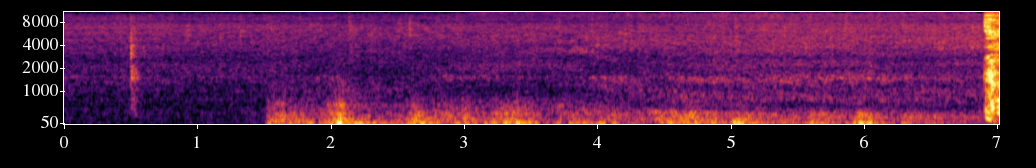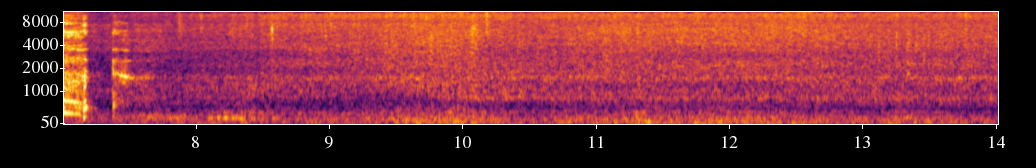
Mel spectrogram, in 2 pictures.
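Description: A thunderstorm with steady, heavy rain starts abruptly and roars on, broken by a sharp, loud crack of thunder partway through and a few fainter rumbles, with no one talking.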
